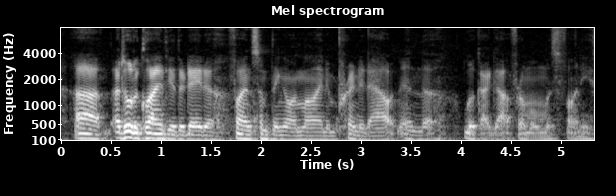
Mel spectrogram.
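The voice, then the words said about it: Sick-sounding voice. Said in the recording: “You may be able to tell from my voice. ... I'm not feeling well. I've got the flu.”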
